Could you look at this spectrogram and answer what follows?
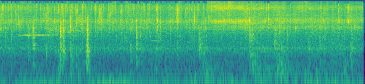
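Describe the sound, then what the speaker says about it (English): Bacon frying in a pan as the strips are flipped, a steady close crackling sizzle broken by a few clattering knocks and scrapes of the utensil against the pan. "So I'm just flipping the bacon."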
